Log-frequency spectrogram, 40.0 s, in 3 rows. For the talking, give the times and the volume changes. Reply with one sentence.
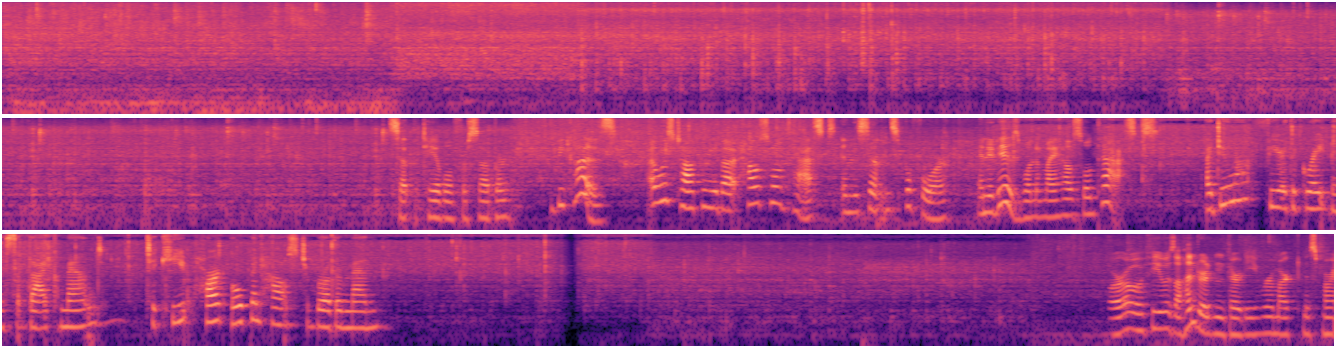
You can hear the talking from 17.2 to 30.8 s, at a steady volume; and briefly from 37.8 to 39.9 s.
